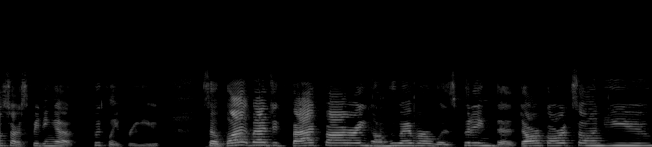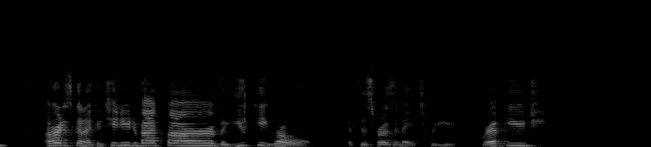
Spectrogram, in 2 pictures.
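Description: A woman talks calmly and closely into a microphone.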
